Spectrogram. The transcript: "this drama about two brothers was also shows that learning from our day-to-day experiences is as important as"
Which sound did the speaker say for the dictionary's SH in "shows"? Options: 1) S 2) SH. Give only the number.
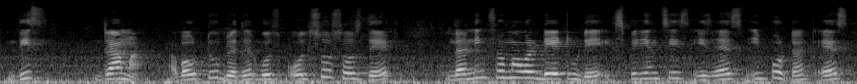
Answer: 1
